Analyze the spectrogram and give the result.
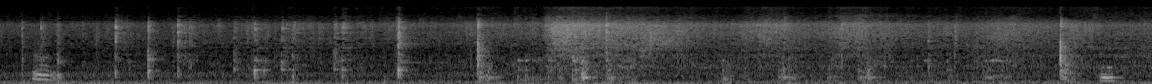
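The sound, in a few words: frying onion and tomato in a pan for poha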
